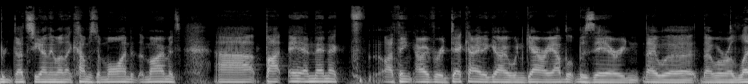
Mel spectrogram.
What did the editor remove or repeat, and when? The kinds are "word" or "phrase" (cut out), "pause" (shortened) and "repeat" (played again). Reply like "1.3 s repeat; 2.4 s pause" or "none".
none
